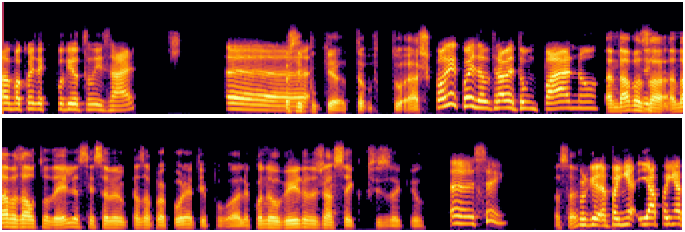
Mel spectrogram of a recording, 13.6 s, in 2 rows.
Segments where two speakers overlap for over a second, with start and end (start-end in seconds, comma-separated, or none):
none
